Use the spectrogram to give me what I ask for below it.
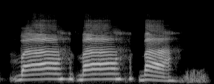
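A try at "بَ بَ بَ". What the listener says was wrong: Ba-ba-ba, bukan bah-bah-bah ya. Jangan ada hanya. Abah nanti. Ba-ba-ba ya, jangan ada haknya ujungnya.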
